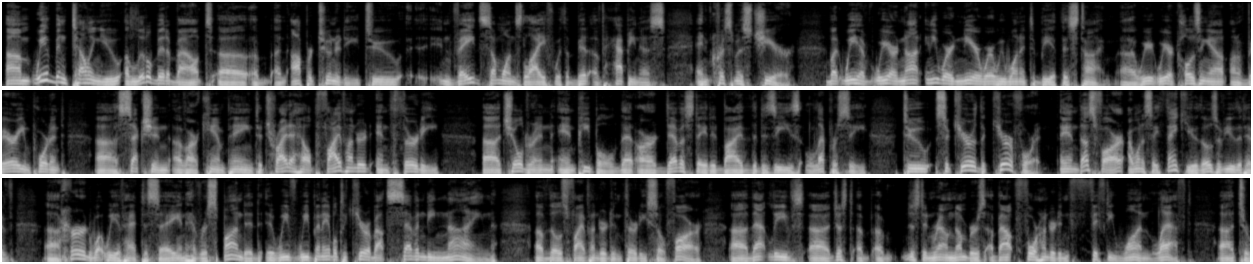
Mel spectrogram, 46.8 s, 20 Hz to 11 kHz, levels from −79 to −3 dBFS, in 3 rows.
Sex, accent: male, American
